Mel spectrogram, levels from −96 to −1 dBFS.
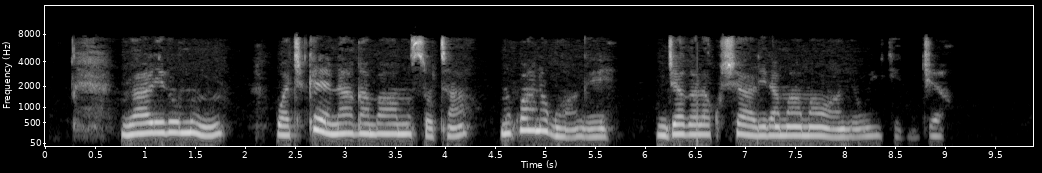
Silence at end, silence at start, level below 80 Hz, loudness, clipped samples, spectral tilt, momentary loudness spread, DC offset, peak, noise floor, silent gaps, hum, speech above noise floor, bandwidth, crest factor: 0.9 s; 0.25 s; -70 dBFS; -26 LUFS; under 0.1%; -3.5 dB/octave; 15 LU; under 0.1%; -6 dBFS; -90 dBFS; none; none; 63 dB; 8 kHz; 22 dB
